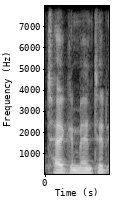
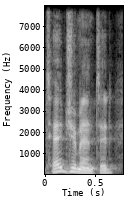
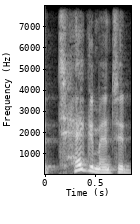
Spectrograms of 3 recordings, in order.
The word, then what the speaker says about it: tegimented: of different ways, both tegmented and tegimented, my research points to tegmented being correct, as this is the way that the workers at the Sinn headquarters pronounce it in interviews that I've watched.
